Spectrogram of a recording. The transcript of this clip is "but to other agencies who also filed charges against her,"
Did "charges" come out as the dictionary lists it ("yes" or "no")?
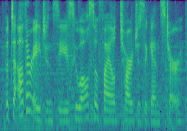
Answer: yes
